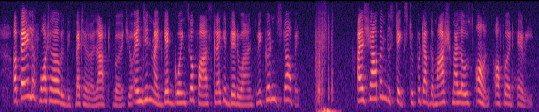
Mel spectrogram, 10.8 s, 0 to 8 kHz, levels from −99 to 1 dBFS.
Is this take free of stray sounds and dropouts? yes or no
no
